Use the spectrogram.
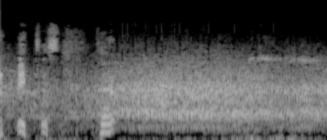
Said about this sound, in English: Gets a big cheer. That's some atmosphere, isn't it? The lads, really. That's the Kilkenny lads.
